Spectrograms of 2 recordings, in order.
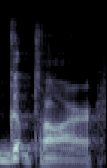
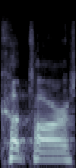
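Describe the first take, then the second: First: Qatar said as "guh-TAR"; Qatar with a G sound. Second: Qatar said as "kuh-TAR"; Qatar with a K sound. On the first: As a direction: say Qatar starting like "gut". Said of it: "some people say Qatar". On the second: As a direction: open Qatar with a hard, puffed K, "kuh-TAR". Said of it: "however you wanna say it. Qatar, some people say". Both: Shown as a demonstration.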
